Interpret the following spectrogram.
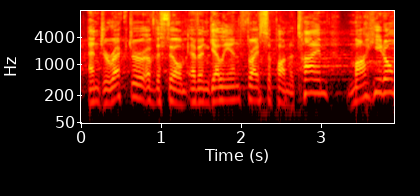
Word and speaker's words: Evangelion: Oh, I've been saying it wrong. Evan Evangelion, not Evan. Evan, whatever I said.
